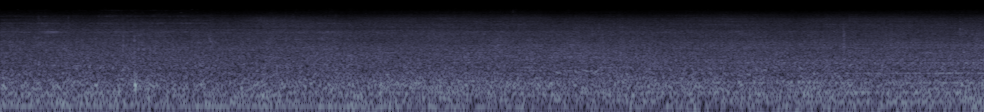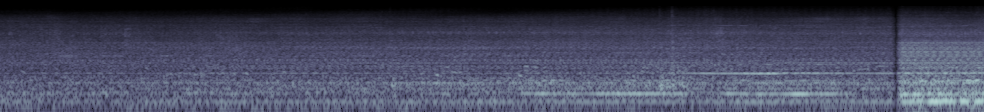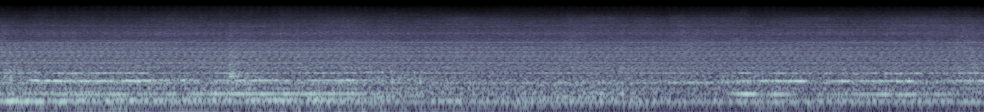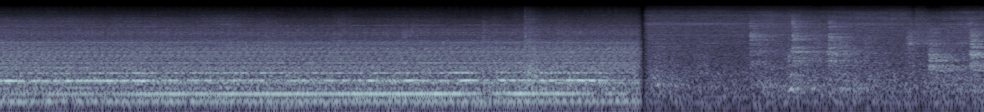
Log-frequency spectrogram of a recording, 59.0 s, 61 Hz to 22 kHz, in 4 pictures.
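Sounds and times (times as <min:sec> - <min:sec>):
heavy machinery engines running: 0:00.0 - 0:59.0.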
